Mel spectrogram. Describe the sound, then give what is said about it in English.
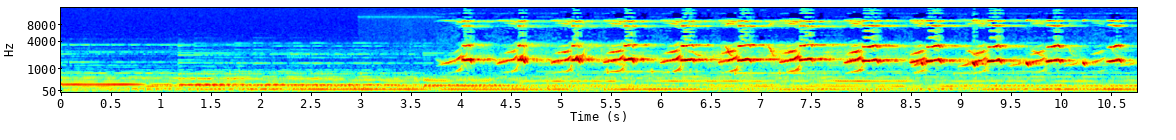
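A bald eagle's high, thin chittering call repeats in rapid piping bursts, starting a few seconds in and continuing steadily, clear over a low background hum. “It's a bald eagle.”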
